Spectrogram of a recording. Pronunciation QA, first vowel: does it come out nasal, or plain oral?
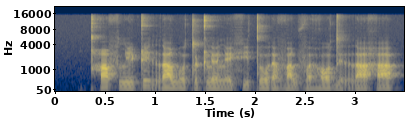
oral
